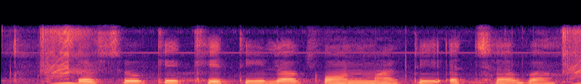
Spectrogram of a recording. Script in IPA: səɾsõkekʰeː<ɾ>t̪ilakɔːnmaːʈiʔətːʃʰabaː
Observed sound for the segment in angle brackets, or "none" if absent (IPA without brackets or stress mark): none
